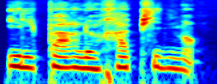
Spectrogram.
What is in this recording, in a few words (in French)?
"Ils parlent rapidement", French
